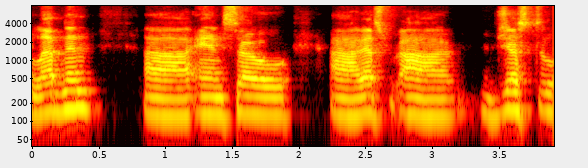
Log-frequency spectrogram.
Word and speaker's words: Lebanon: It's pronounced Lebnun, Lebanon.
